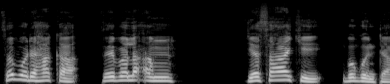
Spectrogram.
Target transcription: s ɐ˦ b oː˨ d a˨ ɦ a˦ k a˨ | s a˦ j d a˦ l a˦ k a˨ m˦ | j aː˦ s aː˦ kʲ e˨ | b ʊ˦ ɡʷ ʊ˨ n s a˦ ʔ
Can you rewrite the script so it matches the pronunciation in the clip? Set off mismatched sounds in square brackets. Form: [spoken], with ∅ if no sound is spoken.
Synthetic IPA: s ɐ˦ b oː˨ d a˨ ɦ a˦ k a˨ | [z] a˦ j [b] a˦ l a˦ [ʔ] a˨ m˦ | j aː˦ s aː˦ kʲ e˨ | b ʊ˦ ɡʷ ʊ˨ n [t] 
